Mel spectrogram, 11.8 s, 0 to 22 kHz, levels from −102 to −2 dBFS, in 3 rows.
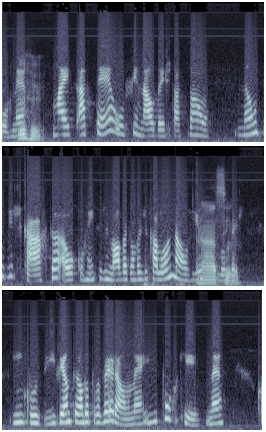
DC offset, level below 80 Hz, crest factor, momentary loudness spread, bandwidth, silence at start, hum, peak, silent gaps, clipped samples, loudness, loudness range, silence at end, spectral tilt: under 0.1%; -54 dBFS; 22 dB; 13 LU; 18.5 kHz; 0 s; none; -2 dBFS; none; under 0.1%; -25 LUFS; 4 LU; 0 s; -5 dB/octave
